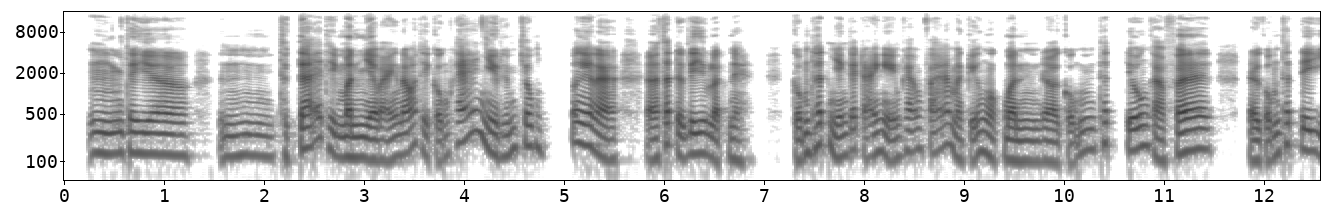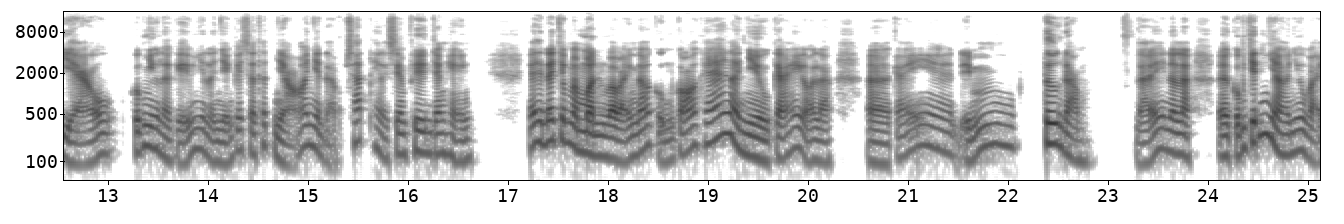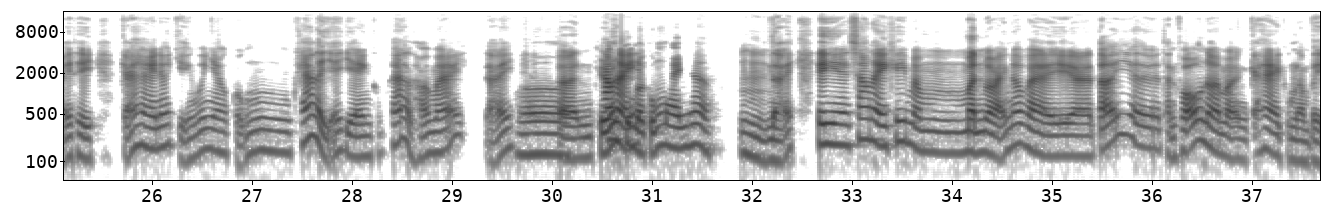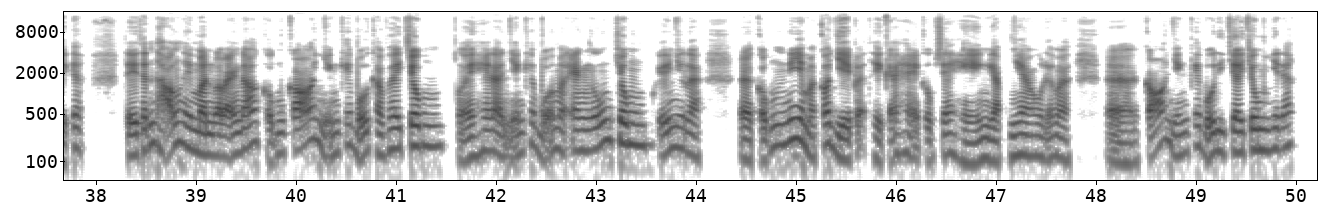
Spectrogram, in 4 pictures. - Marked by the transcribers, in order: other background noise
- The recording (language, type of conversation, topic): Vietnamese, podcast, Bạn có thể kể về một chuyến đi mà trong đó bạn đã kết bạn với một người lạ không?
